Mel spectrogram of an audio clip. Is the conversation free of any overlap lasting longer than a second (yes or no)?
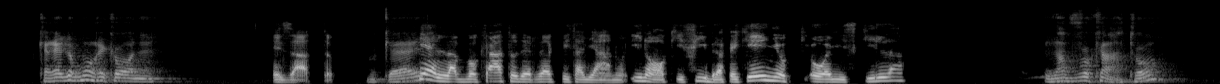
yes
